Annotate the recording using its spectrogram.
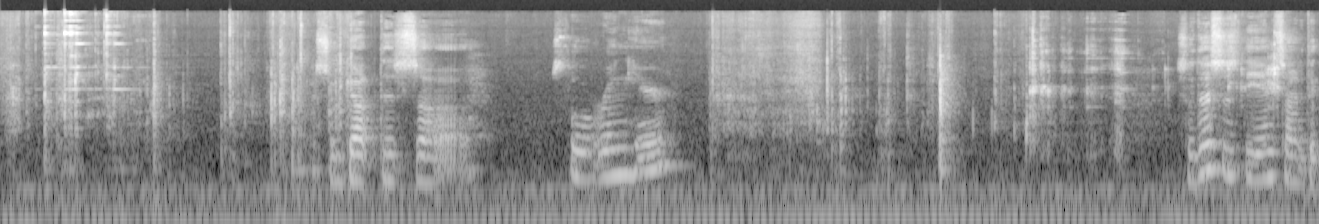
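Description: Cardboard rustles and crinkles as it is handled.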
